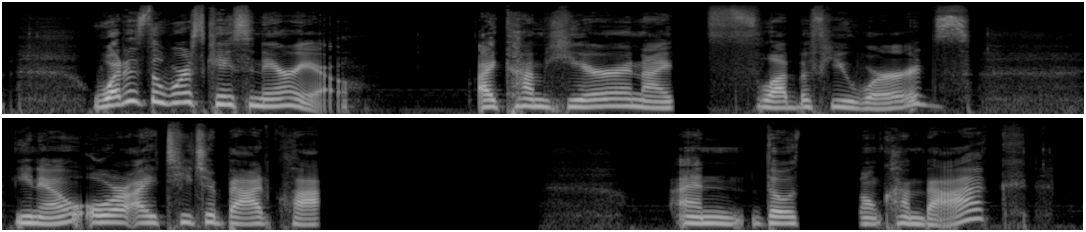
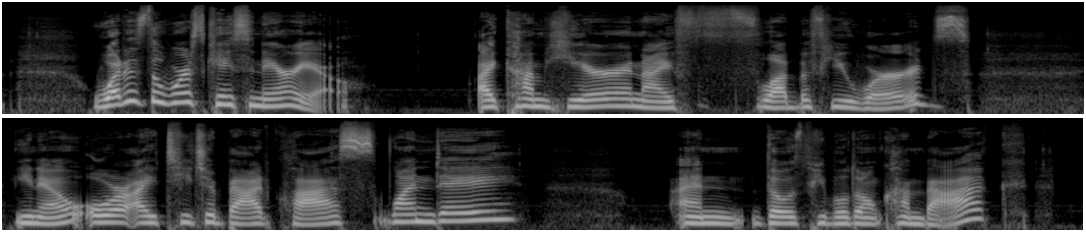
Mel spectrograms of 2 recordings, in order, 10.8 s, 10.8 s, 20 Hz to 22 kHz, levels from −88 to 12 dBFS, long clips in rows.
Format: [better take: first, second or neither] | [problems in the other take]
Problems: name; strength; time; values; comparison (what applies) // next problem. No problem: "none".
second | audio cutting out; at 3.5 s, at 7 s for 1 s and at 9.5 s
